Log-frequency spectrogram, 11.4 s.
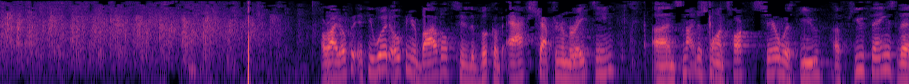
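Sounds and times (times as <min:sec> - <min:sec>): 
audience round of applause: 0:00.0 - 0:03.6
speech: 0:04.0 - 0:11.3.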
